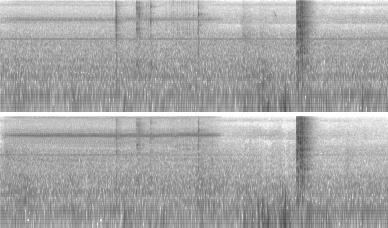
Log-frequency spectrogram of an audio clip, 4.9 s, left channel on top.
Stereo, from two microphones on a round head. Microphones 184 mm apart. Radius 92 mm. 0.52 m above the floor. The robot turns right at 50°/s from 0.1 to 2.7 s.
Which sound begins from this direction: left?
A camera shutter, at 1.4 s.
